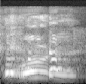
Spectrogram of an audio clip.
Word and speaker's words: Wootton: We want to thank our sponsor, the Wooten Financial Group, and that's spelled... Y'all don't laugh at that. That's the sponsor. It's the Wooten. It's Wooten.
